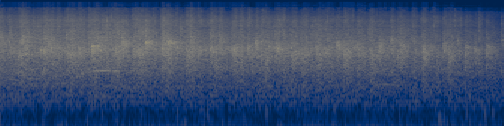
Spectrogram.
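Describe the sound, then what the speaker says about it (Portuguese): Sustained applause from a large church congregation, dense and steady throughout, fading slightly toward the end. "você pode aplaudir o Senhor"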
